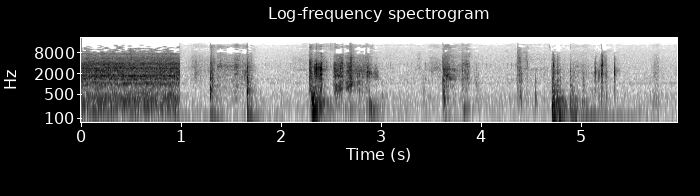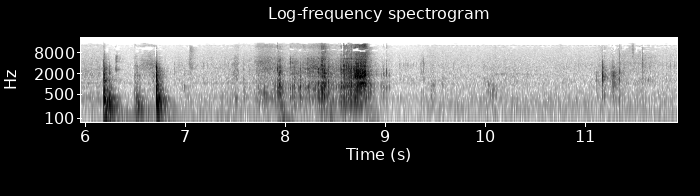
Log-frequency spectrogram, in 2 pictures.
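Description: Groceries being unpacked onto a table: plastic food packets crinkling and rustling, and cartons and packs set down with thuds and scrapes in irregular bursts. The loudest are two thuds around the middle.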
